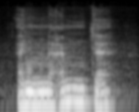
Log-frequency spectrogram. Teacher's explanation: the noon is just a simple noon sakina without qalqala. We say an'amta, not an'amta, just a simple an'amta.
